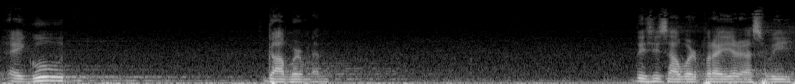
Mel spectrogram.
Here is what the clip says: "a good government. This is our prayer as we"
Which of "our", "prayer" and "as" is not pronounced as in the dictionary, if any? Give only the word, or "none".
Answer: as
